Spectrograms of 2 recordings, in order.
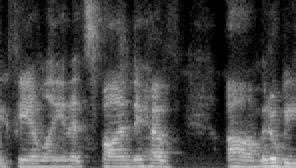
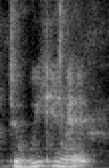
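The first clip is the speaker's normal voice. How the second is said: normal talking voice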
